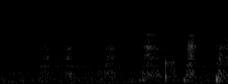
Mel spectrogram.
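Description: Dry-erase marker writing on a whiteboard: a series of faint, short scratchy strokes.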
